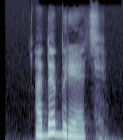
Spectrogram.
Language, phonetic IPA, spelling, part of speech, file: Russian, [ɐdɐˈbrʲætʲ], одобрять, verb, Ru-одобрять.ogg
- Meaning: to approbate, to approve, to pass, to sanction, to authorize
